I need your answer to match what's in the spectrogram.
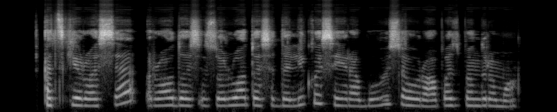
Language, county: Lithuanian, Klaipėda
